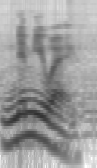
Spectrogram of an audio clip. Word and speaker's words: Nimue: Milita Jovovich as Nemu, I couldn't get the name right, even in the movie. Nemu, the Blood Queen. Ian McShane as Professor Broom. – It's Nimue.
